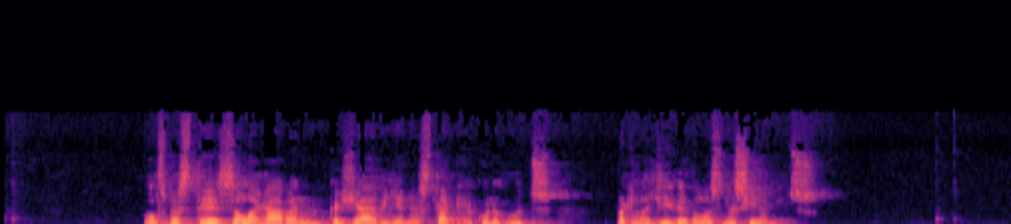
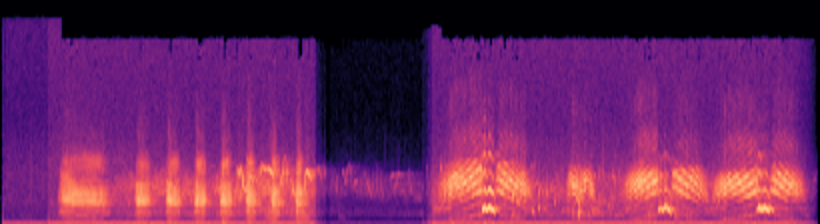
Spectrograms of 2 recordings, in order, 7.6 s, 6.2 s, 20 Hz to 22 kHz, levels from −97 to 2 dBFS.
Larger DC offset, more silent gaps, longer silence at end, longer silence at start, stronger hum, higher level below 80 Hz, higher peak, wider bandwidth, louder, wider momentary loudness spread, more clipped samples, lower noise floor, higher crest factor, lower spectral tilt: second, under 0.1% vs 7%; neither; first, 1.5 s vs 0 s; first, 1.1 s vs 0 s; neither; second, -46 dBFS vs -40 dBFS; second, -6 dBFS vs -2 dBFS; second, 10.5 kHz vs 19.5 kHz; second, -26 LUFS vs -14 LUFS; first, 14 LU vs 8 LU; neither; first, -78 dBFS vs -48 dBFS; about the same, 20 dB vs 16 dB; first, -7 dB/octave vs 0.5 dB/octave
